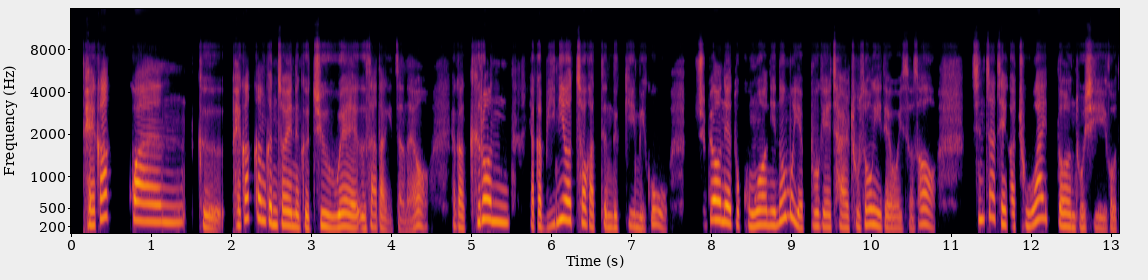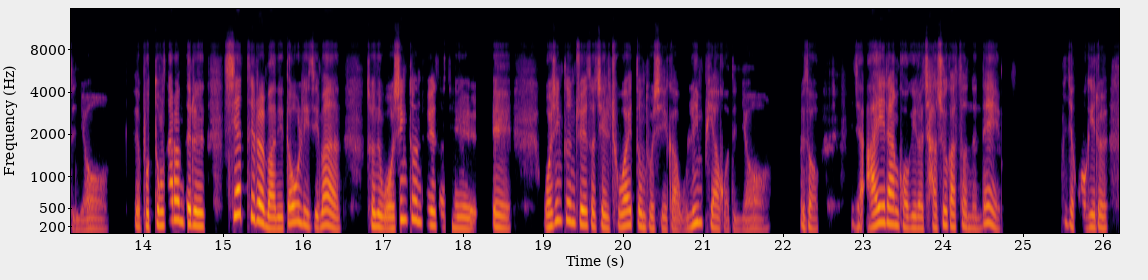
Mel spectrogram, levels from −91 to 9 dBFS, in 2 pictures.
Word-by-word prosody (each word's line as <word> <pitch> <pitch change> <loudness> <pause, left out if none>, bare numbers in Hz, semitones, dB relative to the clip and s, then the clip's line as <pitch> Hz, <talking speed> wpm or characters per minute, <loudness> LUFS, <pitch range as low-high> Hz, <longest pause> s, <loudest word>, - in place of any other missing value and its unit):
백악관 275 -1 +2
그 415 +1 -3
백악관 325 +7 +1
근처에 230 -5 +3
있는 200 -2 +2
그 190 - -1
주 215 - -1 0.2
의회 200 -1 +4
의사당 185 +1 -4
있잖아요. - - -8 0.3
약간 - - -2
그런 280 -2 +3 0.3
약간 205 0 0
미니어처 270 +5 +2
같은 195 -2 -4
느낌이고 190 +1 -6 0.3
주변에도 300 - +4
공원이 220 +1 +1
너무 340 +5 0
예쁘게 205 0 -3
잘 190 -1 -4
조성이 220 +4 -1
되어 180 -1 -5
있어서 225 +7 -5 0.5
진짜 320 +2 -3
제가 230 -7 -2
좋아했던 230 - 0
도시거든요. 165 -3 -8 0.3
여 - - -1
보통 220 +2 +1
사람들은 255 -8 +6 0.3
시애틀을 360 -8 +5
많이 175 -2 +2
떠올리지만 220 -7 +2 0.3
저는 205 -2 +3
워싱턴주에서 260 - +1 0.2
제일 180 -2 -2 0.2
예. 185 -4 0 0.4
워싱턴주에서 245 -1 +2
제일 195 -2 -1
좋아했던 215 +2 +1
도시가 175 -2 -5
올림피아거든요. 245 +10 -5 0.3
그래서 - - -5 0.4
이제 - - -10
아이랑 250 -3 +4
거기를 185 -3 -2
자주 190 +5 -1
갔었는데, 200 +2 -3 0.8
이제 245 -5 -5
거기를 195 -2 -3
220 Hz, 335 characters per minute, -22 LUFS, 190-270 Hz, 0.8 s, 사람들은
